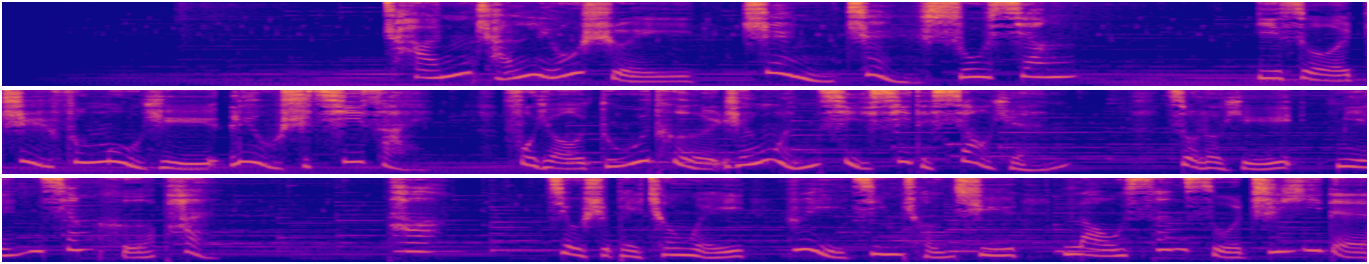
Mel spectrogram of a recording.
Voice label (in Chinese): 女 学校宣传片 正式大气; 沉稳大气; 井冈山小学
